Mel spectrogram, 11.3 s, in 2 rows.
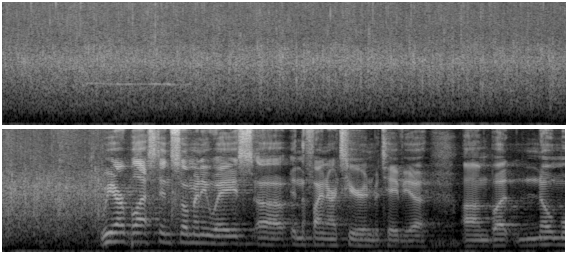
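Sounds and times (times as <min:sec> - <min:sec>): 
concert audience applause: 0:00.0 - 0:07.0
speech: 0:06.6 - 0:11.2.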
